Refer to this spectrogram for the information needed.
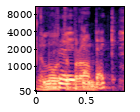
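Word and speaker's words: Ruitenbeek: Och samtidigt så har den här dokumentärfilmaren Stefan Ruitenbeck, jag vet inte om jag uttalar det här rätt, Ruitenbeck,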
